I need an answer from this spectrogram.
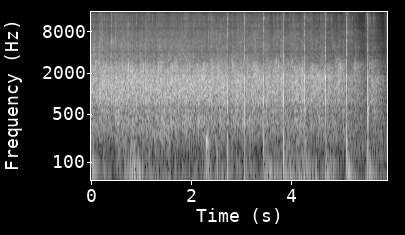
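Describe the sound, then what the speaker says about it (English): An audience at a school board meeting in Laredo, Texas applauds steadily after a judge's swearing-in ceremony, with a few sharper individual claps standing out toward the end. "Another round of applause for the Honorable Judge Chuy Garza for swearing in these three."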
